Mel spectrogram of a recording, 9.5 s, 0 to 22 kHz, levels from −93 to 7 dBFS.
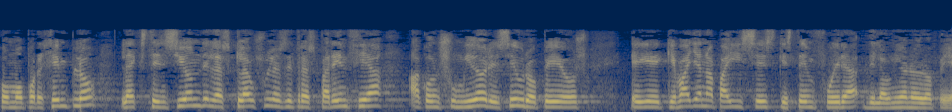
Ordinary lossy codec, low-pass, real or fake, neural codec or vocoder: none; 7.2 kHz; real; none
